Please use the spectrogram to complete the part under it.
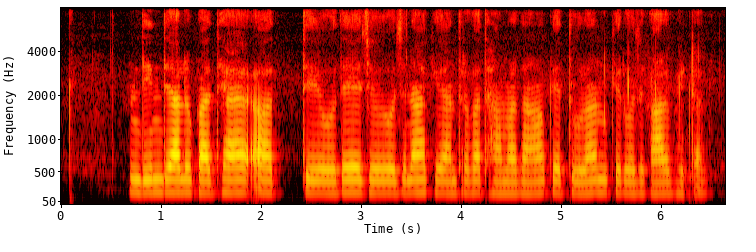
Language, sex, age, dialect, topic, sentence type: Magahi, female, 25-30, Western, banking, statement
